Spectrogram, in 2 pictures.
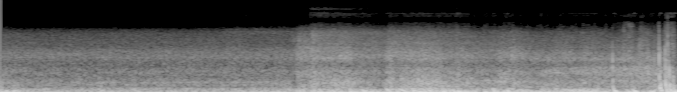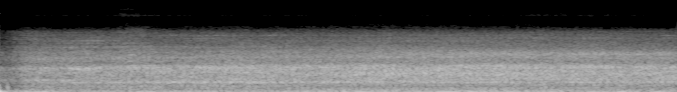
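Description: AirTrain JFK car under way, heard from inside the cabin. A low rumble and rush swells for a few seconds and drops off abruptly about five seconds in, then gives way to a steady running whine.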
